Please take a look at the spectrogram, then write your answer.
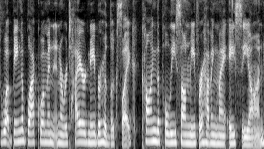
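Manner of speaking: plain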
